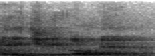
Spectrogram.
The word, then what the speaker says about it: agon: word race is spelled A-G-O-N. Say that with me. A-G-O-N. That's a Greek word pronounced agon.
